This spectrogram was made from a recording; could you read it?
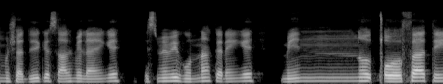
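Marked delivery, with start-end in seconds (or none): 3.6-4.3 نطفۃ louder, the ط bounced with qalqala; qalqala recitation. Shown as a demonstration. Teacher showing students: نطفۃ with a louder qalqala ط. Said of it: "یہاں قلقلہ ہوگا".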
